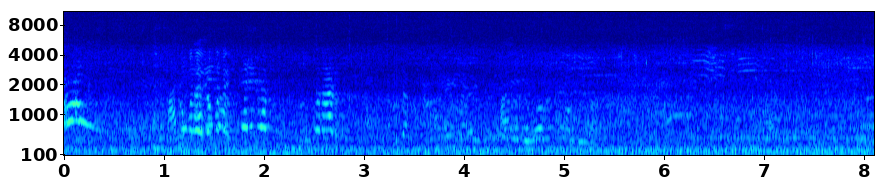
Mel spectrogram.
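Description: Short shouted calls from cricket players out on the field, several in the first few seconds and a couple more around the middle, over a steady low background rumble.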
